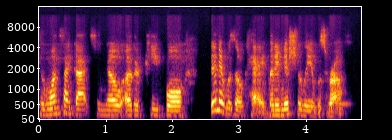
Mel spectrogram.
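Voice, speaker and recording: A woman speaks with a Southern US accent. Her pitch is fairly low and her pace fairly quick. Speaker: healthcare professional. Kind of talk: panel discussion.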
